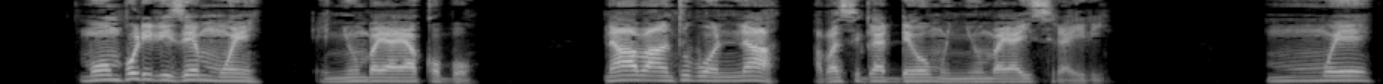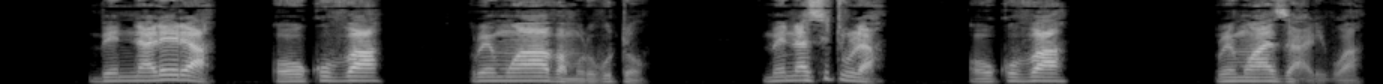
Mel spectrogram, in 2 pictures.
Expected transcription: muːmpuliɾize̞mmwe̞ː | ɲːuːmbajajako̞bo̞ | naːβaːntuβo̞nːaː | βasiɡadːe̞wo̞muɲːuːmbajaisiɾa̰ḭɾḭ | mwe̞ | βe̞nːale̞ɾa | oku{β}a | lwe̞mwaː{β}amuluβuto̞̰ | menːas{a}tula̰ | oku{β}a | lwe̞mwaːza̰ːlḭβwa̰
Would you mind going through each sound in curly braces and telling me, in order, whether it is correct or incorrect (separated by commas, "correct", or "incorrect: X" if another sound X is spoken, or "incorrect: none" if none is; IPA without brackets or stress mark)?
incorrect: v, incorrect: v, incorrect: i, incorrect: v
